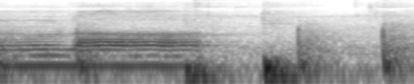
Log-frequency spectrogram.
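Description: An elderly man singing a Telugu devotional song in a chant-like style, holding one long steady note that ends about a second in. A quieter pause follows, broken by two short low sounds.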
